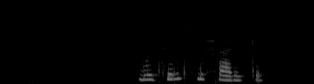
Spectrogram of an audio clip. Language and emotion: Russian, neutral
